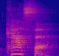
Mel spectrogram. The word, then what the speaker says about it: caça: some trouble so for example there's the word casa hunting without the diacritic it's kaka poo you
